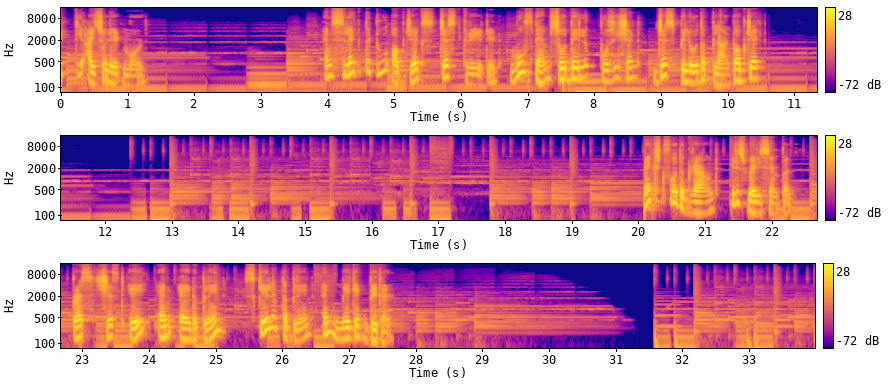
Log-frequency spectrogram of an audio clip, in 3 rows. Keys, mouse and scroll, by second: 0.4 KP_Divide, 3.7 shift+click, 5.3-13.6 drag, 9.1 scroll down 1, 9.6 a, 14.0 scroll up 1, 14.4-15.1 alt+drag, 15.1-16.0 middle drag, 15.4-16.0 scroll up 2, 16.0-19.1 alt+drag, 19.1-21.9 middle drag, 21.9 shift+a, 22.8 s, 24.3 right click, 24.9 click, 25.6 right click, 26.1 middle click, 26.4 click, 27.1-27.9 scroll down 2, 27.9-28.6 middle drag, 28.6-31.6 alt+drag, 30.2 s, 32.3 scroll up 2, 33.5 scroll up 1, 33.5 alt+click.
